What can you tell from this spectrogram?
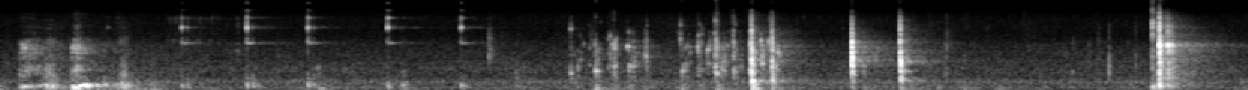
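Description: Short ringing clinks of a brush against porcelain painting dishes, with a little water sloshing. A run of six light clinks comes about a second in, then scattered clicks and taps, and a louder knock near the end.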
